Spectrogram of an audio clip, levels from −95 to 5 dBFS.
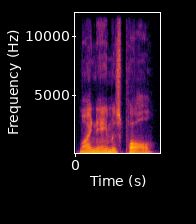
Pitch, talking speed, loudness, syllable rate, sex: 130 Hz, 225 wpm, -17 LUFS, 4.3 syllables/s, male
